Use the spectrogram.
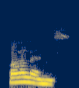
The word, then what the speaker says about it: phalanx: Then I want to ask about uh, phalanx. Phalanx. Yeah. Phalanx. So, yeah, you said it very well. That's exactly how it's said. So PH is obviously F, so that's it, yeah, phalanx.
